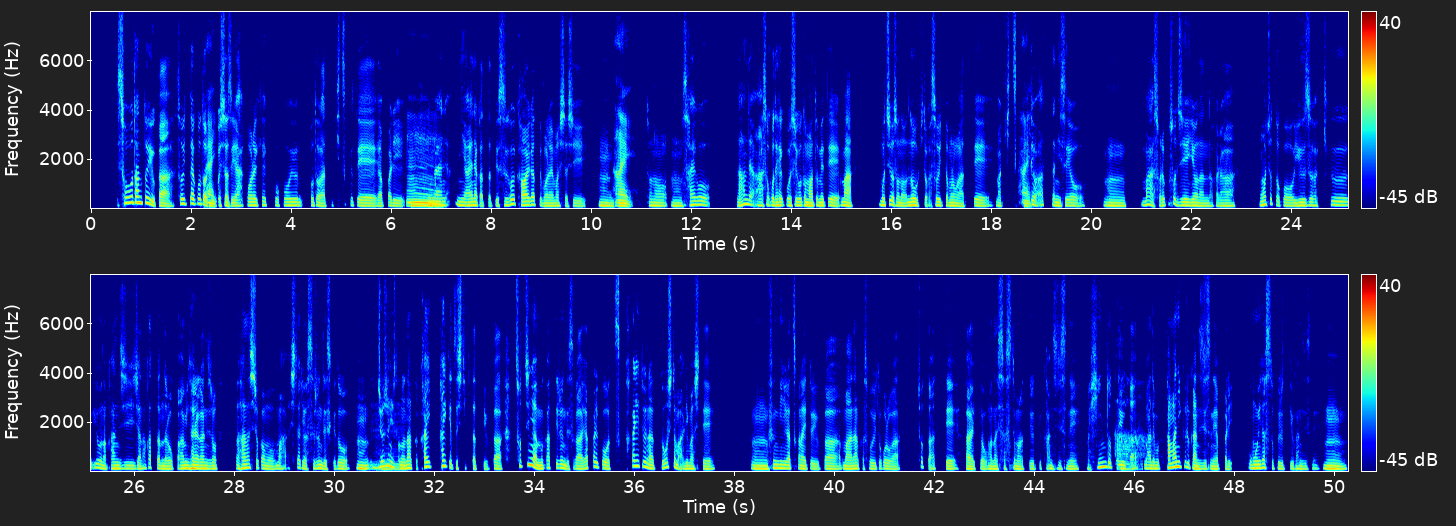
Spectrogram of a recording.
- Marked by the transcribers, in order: other background noise; tapping
- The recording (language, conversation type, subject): Japanese, advice, 過去の出来事を何度も思い出して落ち込んでしまうのは、どうしたらよいですか？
